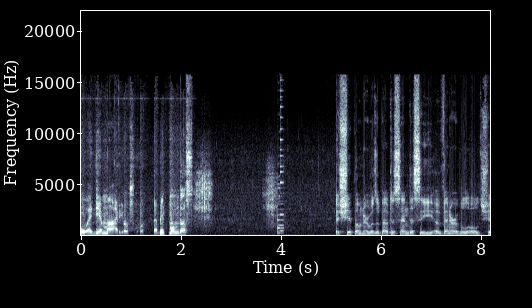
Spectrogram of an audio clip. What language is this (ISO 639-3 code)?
hun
